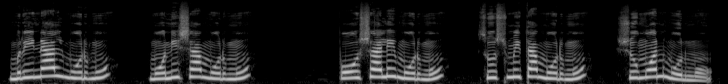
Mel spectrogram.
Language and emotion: Santali, neutral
